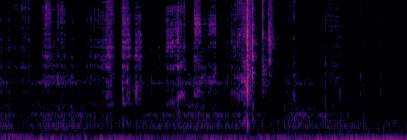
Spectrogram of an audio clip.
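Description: Scissors trim card paper at a slight angle while making a hidden vase greeting card, a run of quiet close snips with one sharper cut partway through.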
